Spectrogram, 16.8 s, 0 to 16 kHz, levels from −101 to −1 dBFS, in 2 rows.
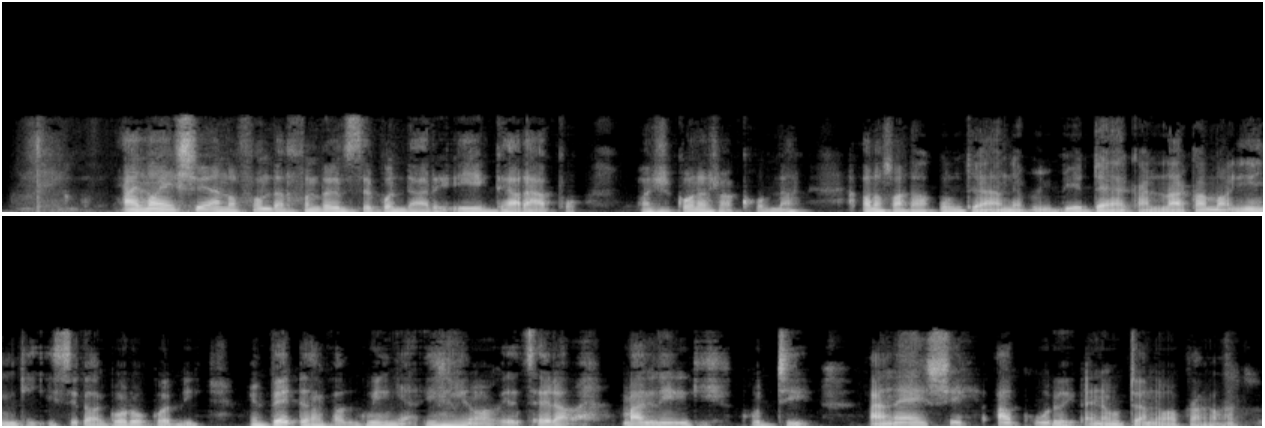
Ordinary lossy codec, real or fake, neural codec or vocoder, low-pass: MP3, 48 kbps; fake; codec, 16 kHz, 1 kbps, FunCodec, trained on LibriTTS, 50 frames a second; 7.2 kHz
